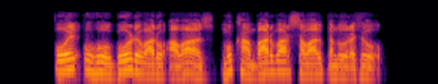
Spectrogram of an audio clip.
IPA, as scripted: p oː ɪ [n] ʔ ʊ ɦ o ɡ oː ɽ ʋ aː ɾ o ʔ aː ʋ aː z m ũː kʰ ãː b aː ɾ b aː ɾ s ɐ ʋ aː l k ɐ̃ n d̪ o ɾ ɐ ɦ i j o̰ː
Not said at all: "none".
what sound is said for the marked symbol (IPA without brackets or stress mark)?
none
